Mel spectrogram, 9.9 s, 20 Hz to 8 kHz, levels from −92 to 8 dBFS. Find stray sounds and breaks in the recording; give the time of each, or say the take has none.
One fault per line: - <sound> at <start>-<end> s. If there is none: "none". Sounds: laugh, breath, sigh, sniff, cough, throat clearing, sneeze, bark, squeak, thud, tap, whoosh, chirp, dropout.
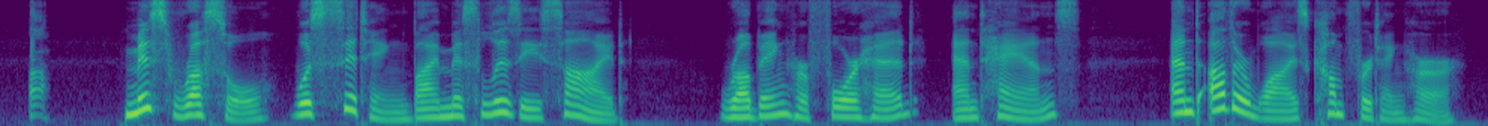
- laugh at 0.2-0.3 s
